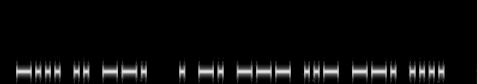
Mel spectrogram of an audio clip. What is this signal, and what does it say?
Morse code, heard as a keyed tone, about 25 wpm, 600 Hz. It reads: BIG ENOUGH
